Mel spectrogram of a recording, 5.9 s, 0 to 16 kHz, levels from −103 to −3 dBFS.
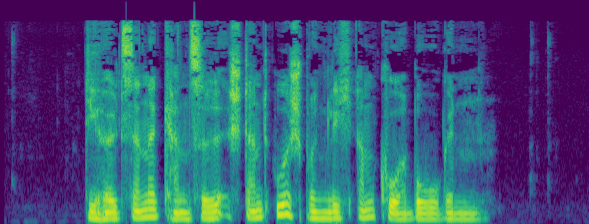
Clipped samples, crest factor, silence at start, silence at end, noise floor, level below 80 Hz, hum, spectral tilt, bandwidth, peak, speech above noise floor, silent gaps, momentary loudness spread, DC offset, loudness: under 0.1%; 16 dB; 0.85 s; 1.1 s; -74 dBFS; -34 dBFS; none; -4 dB/octave; 11.5 kHz; 0 dBFS; 60 dB; none; 9 LU; under 0.1%; -15 LUFS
